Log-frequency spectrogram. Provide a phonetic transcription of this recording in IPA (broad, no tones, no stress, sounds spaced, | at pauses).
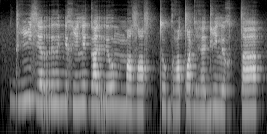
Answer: dʱ i zʲ a r ɨ nʲ ɐ x i lʲ ɛ ɡ a rʲ o mː a zˤ a sˤ tː u ɡʱ o tˤ i ɡʱ ɛ ɡ i lʲ ɔ x tː a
